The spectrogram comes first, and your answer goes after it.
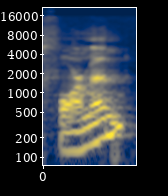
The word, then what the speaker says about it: foreman: We have letters F-O-R-E say the same as the number 4 or the And so we have the first syllable stress with the or diphthong, and then the foreman, the foreman, the foreman. I think we don't use a clear a here, not the foreman, but the foreman, mun.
